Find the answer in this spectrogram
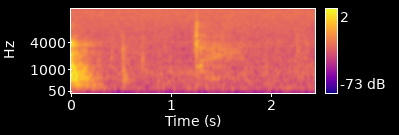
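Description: A pause in a man's speech: faint room tone with two small, short clicks, about half a second and just over a second in.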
